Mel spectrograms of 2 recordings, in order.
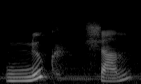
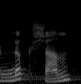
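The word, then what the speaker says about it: nước chấm: Each Vietnamese cook has a take on this ubiquitous sauce, pronounced nuc chum, or nuc chum.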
